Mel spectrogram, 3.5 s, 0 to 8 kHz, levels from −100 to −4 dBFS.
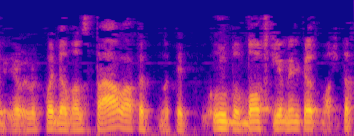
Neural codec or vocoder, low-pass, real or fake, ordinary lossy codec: codec, 16 kHz, 0.5 kbps, FunCodec, trained on LibriTTS, 25 frames a second; 7.2 kHz; fake; MP3, 24 kbps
